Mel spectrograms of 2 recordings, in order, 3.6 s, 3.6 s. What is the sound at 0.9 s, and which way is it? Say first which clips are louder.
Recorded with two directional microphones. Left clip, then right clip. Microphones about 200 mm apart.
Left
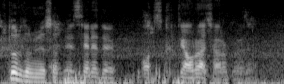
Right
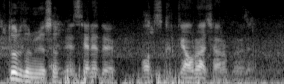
Speech: right 2 dB; 15° left (ahead or behind).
